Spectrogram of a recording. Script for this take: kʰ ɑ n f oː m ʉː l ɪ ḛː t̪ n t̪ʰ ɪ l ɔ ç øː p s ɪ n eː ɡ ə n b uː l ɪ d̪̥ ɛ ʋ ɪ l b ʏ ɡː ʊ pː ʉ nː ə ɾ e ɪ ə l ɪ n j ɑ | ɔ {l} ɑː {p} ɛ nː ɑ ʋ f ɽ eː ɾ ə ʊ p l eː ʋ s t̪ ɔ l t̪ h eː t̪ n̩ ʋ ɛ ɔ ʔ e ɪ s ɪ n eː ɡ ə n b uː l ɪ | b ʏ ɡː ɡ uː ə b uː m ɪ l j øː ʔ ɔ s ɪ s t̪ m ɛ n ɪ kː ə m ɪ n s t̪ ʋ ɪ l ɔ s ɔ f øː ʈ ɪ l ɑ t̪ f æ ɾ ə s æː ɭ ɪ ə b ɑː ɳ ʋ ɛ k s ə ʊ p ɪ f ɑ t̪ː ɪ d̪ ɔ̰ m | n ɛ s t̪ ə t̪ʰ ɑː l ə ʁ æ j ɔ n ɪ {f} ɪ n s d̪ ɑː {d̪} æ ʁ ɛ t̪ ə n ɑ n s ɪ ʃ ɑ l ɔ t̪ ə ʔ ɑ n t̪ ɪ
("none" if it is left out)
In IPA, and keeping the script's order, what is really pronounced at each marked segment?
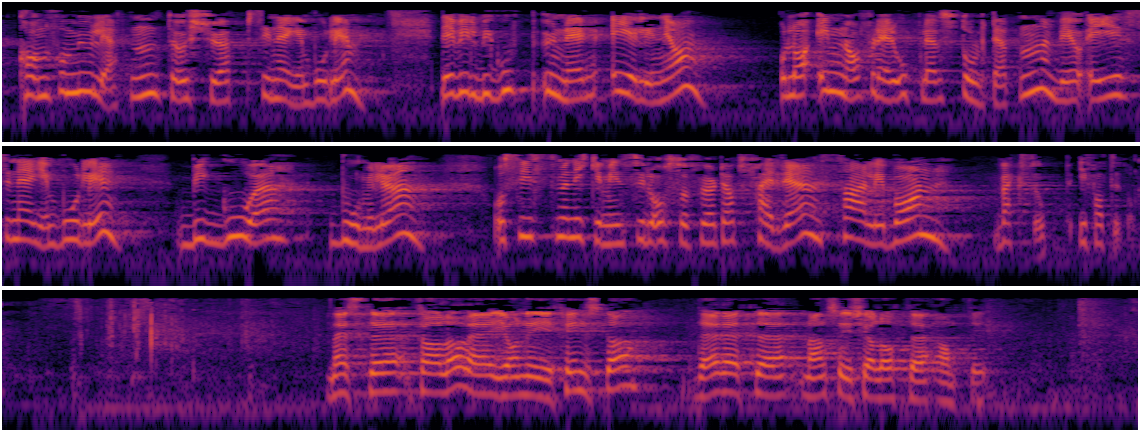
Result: l, ʔ, f, d̪

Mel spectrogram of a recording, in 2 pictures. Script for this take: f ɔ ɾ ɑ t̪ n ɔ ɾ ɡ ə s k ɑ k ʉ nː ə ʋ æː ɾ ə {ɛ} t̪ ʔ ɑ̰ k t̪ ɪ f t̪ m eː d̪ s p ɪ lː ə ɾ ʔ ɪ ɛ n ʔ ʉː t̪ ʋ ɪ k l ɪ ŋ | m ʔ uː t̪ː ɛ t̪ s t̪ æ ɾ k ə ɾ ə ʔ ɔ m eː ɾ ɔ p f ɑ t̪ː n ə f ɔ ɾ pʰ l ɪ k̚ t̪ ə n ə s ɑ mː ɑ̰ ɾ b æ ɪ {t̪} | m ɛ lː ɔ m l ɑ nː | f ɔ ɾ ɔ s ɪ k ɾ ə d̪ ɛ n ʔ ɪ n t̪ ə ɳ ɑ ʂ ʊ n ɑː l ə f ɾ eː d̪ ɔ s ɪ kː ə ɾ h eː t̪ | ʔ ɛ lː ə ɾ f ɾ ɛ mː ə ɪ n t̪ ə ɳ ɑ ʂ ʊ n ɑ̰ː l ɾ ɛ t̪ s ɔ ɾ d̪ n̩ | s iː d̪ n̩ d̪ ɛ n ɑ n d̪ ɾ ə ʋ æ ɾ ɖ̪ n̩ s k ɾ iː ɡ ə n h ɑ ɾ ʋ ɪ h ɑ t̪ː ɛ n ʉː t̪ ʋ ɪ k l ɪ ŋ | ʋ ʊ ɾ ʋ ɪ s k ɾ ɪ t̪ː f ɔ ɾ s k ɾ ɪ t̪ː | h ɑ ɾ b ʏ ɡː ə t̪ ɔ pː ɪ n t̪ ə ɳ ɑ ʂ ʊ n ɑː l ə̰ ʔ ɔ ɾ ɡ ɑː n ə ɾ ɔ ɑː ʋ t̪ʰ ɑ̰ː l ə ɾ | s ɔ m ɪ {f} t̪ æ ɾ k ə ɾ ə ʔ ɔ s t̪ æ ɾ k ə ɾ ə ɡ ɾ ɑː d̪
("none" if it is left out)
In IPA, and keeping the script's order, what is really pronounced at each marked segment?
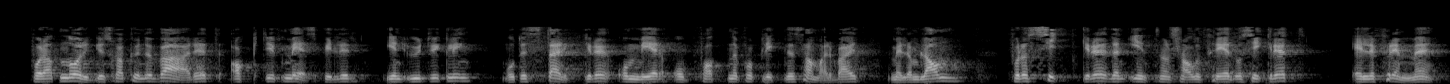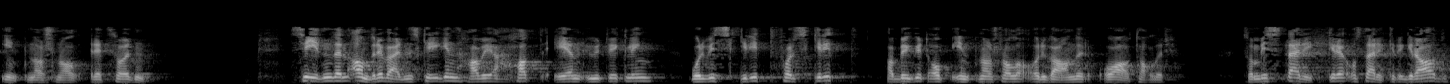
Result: ɛ, d̪, s

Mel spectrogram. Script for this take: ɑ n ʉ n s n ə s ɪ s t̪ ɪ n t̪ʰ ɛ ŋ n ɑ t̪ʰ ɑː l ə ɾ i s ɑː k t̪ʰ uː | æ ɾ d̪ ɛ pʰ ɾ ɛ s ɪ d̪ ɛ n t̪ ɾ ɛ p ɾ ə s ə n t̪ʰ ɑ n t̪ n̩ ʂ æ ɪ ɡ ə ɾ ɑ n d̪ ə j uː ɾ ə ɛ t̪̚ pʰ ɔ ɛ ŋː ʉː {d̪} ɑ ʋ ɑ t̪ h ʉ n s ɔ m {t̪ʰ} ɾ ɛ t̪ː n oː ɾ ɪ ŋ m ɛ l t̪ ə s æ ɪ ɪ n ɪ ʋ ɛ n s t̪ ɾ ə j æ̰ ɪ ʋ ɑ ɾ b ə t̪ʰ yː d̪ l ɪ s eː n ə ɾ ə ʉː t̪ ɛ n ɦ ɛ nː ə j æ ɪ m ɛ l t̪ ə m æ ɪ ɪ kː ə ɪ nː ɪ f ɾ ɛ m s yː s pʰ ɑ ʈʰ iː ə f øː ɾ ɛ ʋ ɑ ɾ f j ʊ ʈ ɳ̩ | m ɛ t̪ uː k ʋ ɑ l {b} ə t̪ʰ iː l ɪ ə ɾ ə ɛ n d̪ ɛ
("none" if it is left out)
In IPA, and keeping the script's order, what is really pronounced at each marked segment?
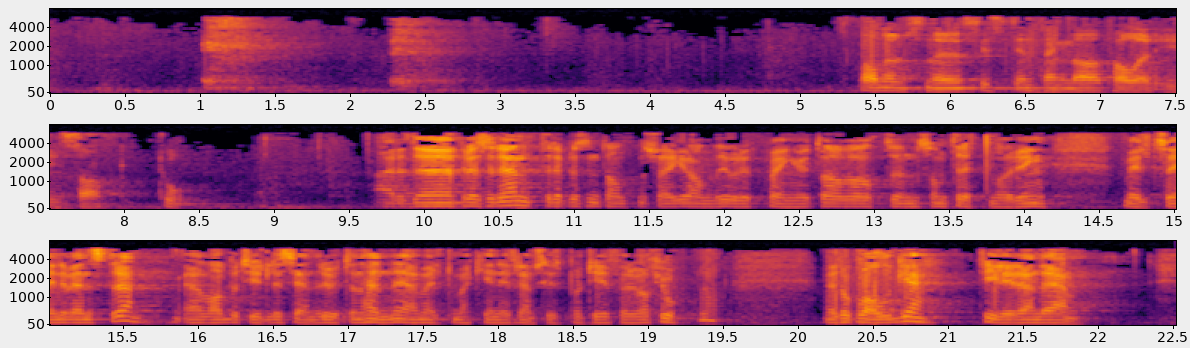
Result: t̪, t̪ʰ, ɡ

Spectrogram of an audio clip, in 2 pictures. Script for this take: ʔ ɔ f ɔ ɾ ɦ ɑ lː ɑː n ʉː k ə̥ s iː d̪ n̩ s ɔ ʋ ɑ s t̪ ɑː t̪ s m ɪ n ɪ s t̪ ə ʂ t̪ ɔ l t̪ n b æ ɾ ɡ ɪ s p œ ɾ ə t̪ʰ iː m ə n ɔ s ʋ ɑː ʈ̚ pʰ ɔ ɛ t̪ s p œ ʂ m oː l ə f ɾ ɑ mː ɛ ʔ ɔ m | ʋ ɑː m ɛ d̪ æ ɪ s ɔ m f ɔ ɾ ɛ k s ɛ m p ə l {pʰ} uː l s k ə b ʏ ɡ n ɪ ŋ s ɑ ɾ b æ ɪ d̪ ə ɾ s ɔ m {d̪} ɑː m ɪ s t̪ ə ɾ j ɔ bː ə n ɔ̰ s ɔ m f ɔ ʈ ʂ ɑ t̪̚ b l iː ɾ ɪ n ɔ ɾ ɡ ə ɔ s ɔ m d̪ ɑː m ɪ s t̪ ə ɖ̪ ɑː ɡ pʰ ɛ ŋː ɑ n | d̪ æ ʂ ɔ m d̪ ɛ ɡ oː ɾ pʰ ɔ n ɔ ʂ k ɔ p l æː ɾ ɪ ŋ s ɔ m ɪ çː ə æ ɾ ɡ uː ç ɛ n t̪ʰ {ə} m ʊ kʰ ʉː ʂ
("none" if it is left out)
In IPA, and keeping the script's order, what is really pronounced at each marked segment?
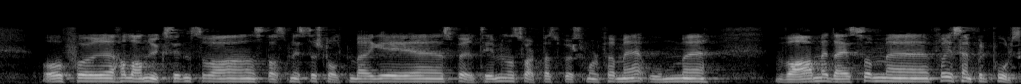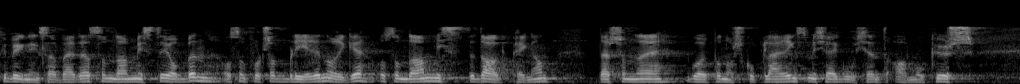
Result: pʰ, d̪, ɑ

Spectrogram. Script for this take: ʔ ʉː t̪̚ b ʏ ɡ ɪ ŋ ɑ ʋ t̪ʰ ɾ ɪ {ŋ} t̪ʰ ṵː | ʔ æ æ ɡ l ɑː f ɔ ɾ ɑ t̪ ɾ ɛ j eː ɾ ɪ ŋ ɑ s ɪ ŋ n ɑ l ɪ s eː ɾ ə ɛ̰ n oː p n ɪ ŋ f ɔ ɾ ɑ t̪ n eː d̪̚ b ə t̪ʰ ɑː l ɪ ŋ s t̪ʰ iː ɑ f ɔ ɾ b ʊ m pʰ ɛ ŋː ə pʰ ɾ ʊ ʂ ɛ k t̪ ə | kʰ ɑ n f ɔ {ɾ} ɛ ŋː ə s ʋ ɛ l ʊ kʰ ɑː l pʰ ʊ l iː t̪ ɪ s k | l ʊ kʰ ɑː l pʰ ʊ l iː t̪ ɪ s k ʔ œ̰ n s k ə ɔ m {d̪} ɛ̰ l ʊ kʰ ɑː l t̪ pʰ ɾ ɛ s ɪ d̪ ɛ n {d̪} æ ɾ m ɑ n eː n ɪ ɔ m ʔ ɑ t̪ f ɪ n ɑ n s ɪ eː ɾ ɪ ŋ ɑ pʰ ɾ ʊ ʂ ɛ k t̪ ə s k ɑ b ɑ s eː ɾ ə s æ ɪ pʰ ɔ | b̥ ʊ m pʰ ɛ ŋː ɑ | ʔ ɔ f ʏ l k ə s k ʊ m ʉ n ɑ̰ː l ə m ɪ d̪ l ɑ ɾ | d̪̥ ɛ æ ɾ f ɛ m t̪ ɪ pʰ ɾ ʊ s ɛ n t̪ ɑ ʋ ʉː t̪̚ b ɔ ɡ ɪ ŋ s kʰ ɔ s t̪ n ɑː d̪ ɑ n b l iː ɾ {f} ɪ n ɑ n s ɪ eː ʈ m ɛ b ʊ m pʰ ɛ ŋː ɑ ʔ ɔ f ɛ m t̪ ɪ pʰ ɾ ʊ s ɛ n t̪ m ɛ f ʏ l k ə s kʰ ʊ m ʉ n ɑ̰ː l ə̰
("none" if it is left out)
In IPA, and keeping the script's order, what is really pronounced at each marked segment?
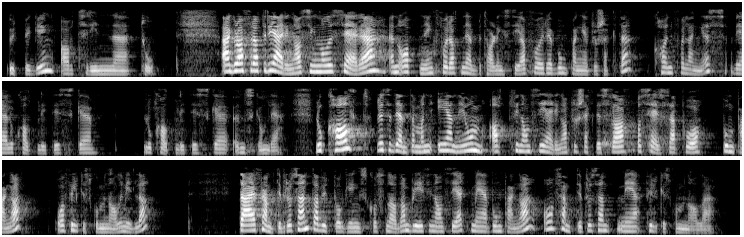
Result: n, ɭ, d̪, t̪, f

